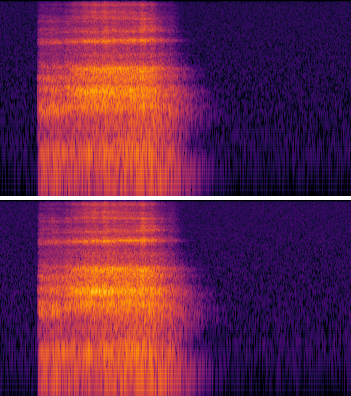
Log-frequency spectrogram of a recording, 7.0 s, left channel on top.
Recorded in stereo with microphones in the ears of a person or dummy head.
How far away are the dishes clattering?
I don't hear dishes clattering.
